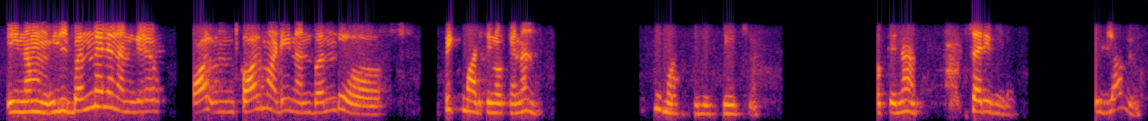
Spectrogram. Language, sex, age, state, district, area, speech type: Kannada, female, 30-45, Karnataka, Vijayanagara, rural, conversation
